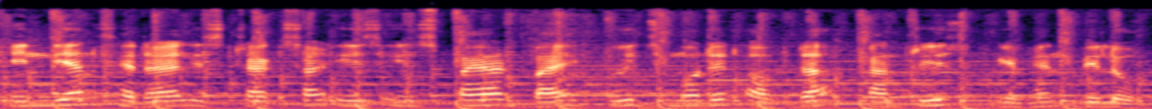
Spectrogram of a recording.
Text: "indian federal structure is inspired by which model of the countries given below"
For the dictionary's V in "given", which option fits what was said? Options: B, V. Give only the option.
B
